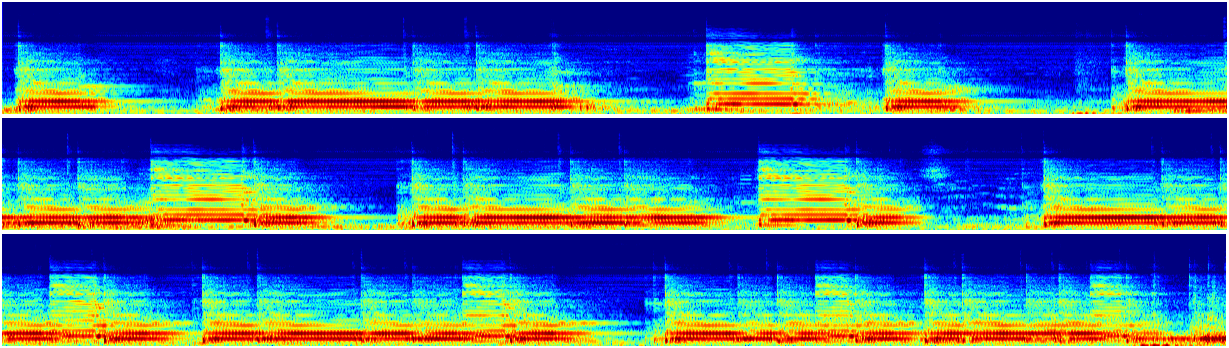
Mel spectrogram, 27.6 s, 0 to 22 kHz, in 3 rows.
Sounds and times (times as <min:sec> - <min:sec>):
Electric guitar: 0:00.0 - 0:27.5
Strum: 0:00.0 - 0:27.5
Speech: 0:15.9 - 0:17.0.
